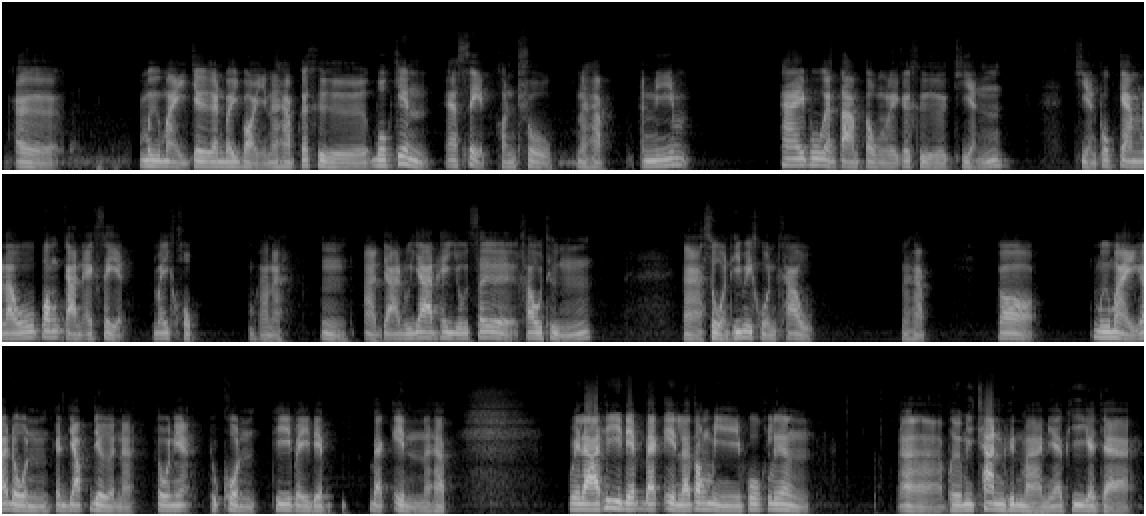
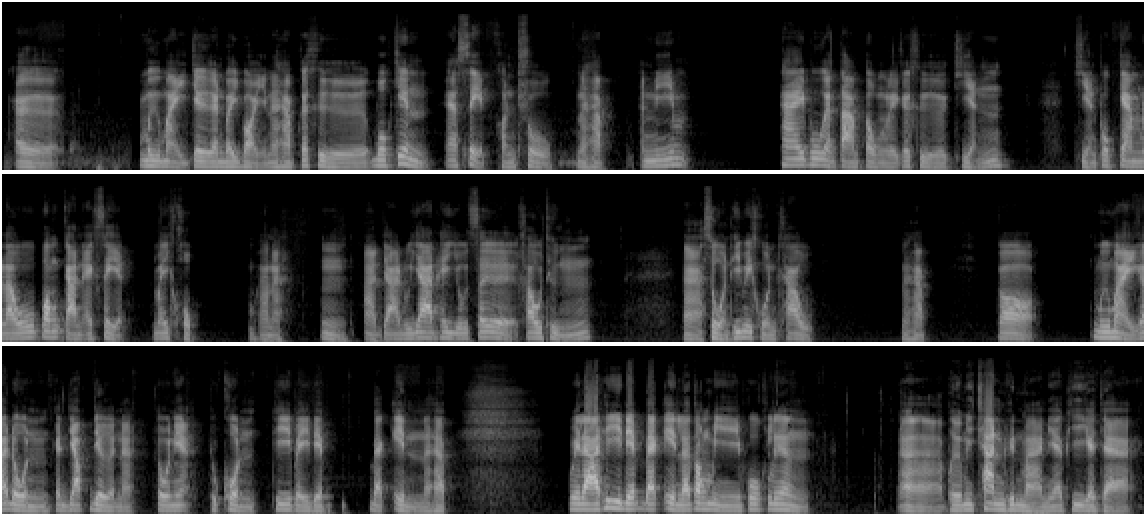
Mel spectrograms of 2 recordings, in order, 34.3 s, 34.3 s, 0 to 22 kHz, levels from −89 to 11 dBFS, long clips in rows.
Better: second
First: muffled; very slightly; fading above 3.5 kHz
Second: none

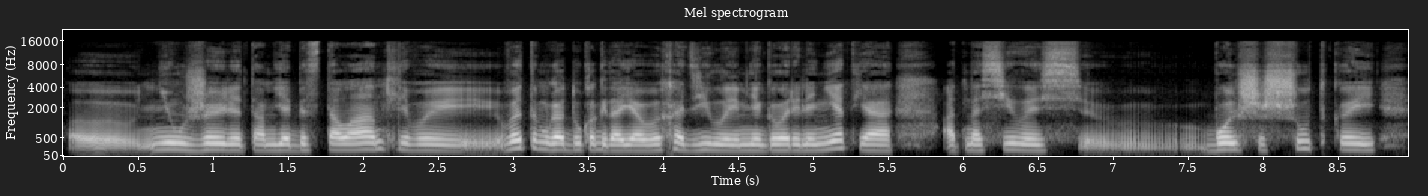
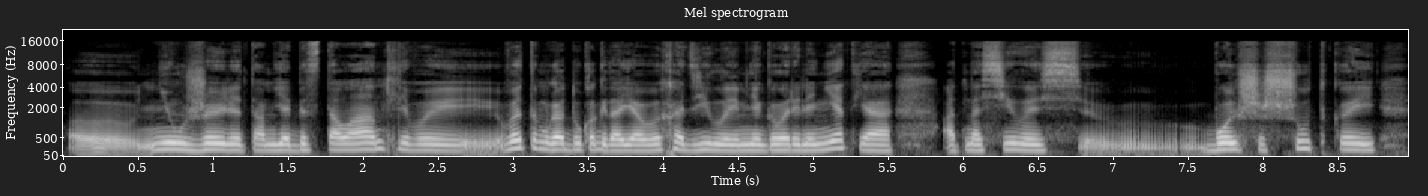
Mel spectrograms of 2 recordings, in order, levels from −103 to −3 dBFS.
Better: second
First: thin; somewhat; fading below 450 Hz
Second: none

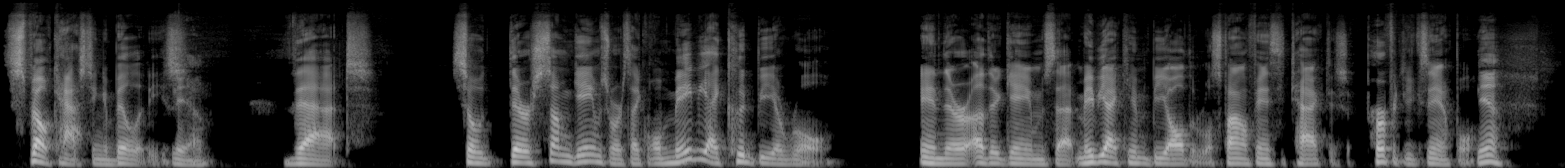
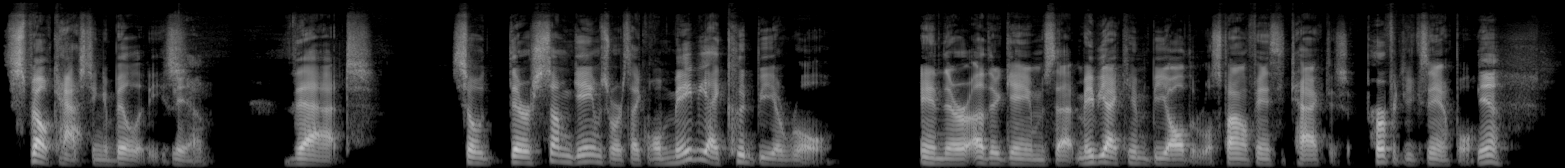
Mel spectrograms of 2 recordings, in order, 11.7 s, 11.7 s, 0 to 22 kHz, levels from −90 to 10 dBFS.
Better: first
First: none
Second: thin; somewhat; fading below 300 Hz

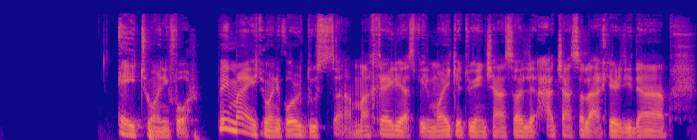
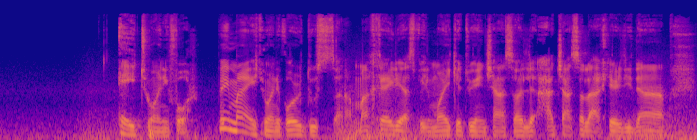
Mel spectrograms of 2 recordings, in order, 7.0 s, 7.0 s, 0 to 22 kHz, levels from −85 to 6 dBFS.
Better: first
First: none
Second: wind noise on the microphone; occasional gusts; 20 dB below the speech

